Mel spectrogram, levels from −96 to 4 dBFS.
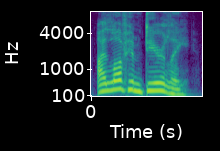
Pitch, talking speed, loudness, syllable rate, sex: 195 Hz, 215 wpm, -15 LUFS, 5.5 syllables/s, female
